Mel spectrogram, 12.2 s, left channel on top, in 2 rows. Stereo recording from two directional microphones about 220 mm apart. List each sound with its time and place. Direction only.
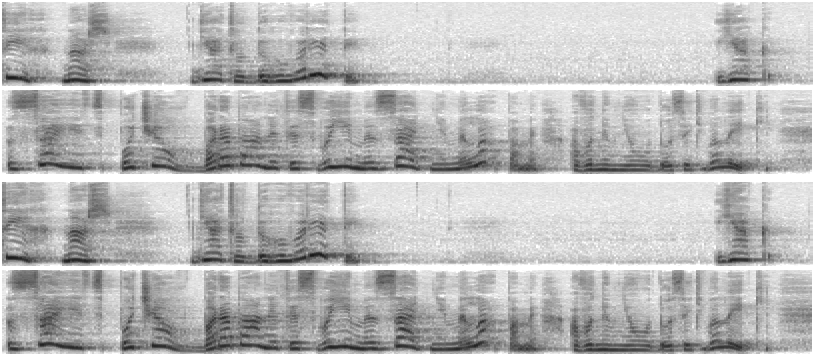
0.0 s a sound: 15° right (ahead or behind)
2.1 s speech: 20° right (ahead or behind)
5.3 s speech: 20° right (ahead or behind)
